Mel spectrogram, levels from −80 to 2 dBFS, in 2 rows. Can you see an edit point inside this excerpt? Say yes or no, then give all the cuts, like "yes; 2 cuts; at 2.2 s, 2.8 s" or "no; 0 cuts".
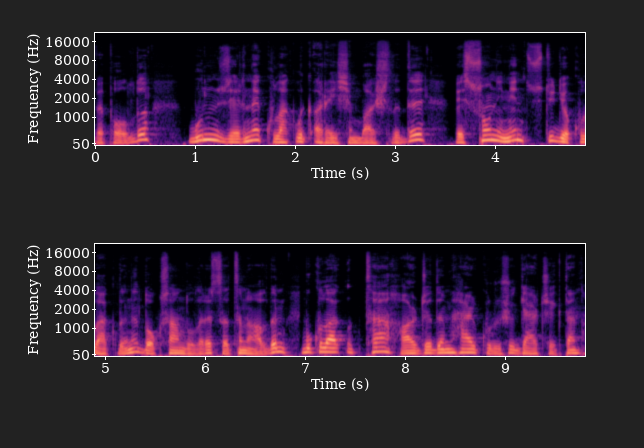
no; 0 cuts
